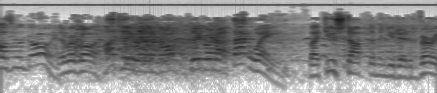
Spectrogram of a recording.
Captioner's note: laughs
